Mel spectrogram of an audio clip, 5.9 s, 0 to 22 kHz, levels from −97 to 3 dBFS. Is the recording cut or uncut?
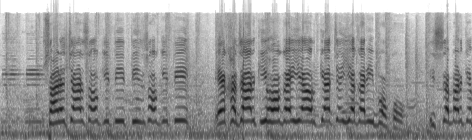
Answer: uncut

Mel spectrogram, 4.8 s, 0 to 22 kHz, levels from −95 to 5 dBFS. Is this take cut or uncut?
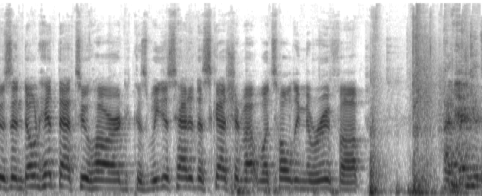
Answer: uncut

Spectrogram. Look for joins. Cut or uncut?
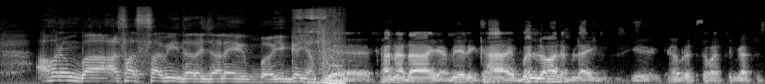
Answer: cut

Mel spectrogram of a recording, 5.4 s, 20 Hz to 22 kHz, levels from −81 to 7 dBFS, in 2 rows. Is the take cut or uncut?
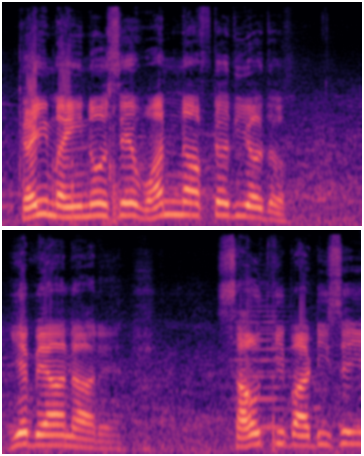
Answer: uncut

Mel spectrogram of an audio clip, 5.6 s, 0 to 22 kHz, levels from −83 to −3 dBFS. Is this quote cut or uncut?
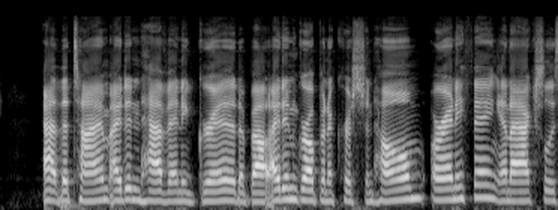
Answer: uncut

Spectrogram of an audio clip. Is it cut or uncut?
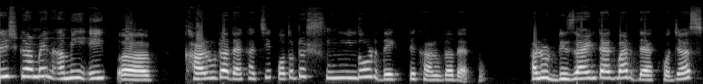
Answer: uncut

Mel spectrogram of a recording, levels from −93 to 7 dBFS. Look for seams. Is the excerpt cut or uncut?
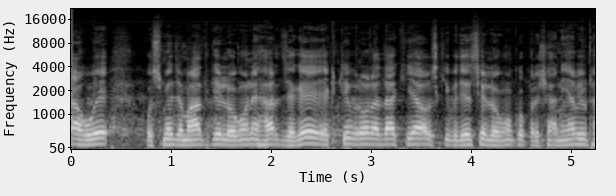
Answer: uncut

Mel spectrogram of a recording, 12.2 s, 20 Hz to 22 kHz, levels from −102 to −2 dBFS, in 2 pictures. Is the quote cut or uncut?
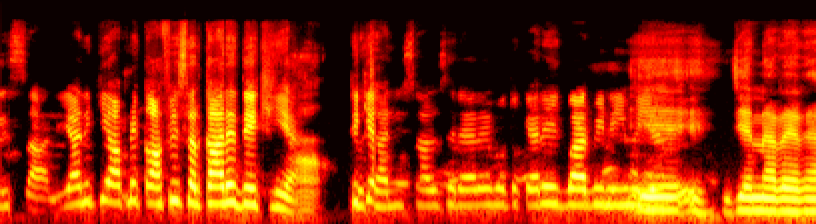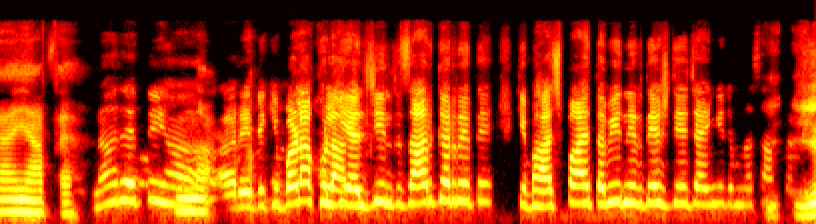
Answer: cut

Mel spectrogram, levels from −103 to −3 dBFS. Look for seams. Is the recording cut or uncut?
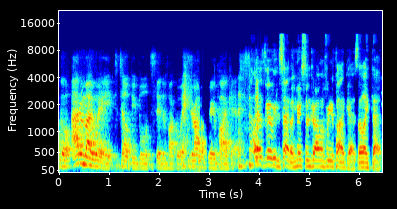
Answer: cut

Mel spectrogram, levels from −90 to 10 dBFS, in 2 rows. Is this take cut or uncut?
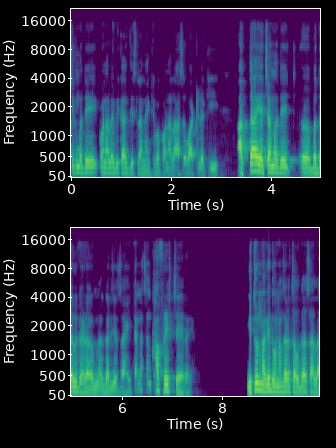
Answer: cut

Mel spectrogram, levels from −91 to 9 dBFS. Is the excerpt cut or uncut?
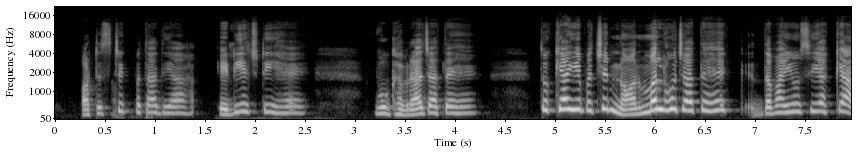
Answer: uncut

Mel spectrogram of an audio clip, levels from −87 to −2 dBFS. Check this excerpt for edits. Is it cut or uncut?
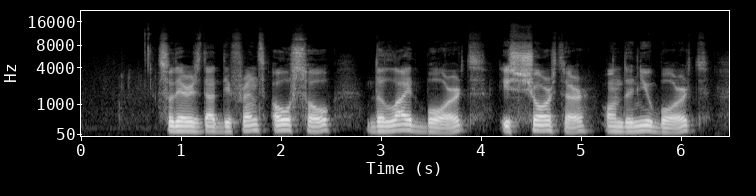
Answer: uncut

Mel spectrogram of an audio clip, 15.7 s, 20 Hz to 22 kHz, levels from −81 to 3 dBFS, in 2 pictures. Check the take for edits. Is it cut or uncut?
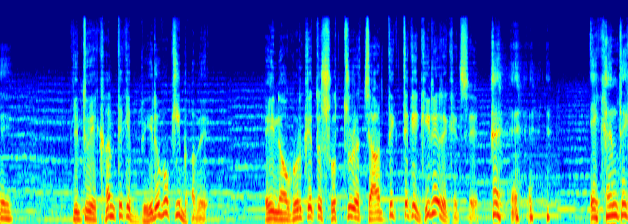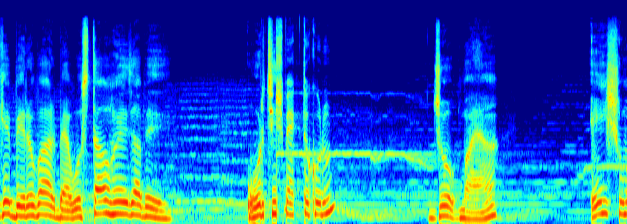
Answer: cut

